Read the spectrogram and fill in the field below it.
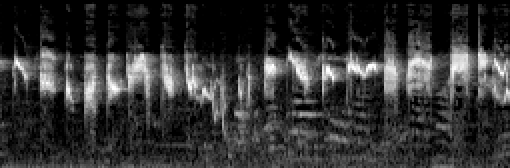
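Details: Asian pied starling giving its variable song to lure other birds: a rapid series of loud, harsh, squawky notes repeated about four times a second, mixed with slurred whistles, over faint low hum.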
